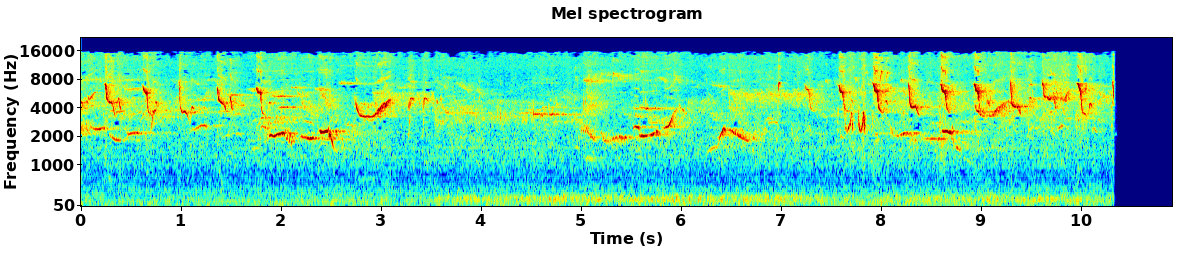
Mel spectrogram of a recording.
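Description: Birds chirping and calling: many short chirps and quick rising and falling whistles over a steady low background hum, with a burst of rapid chirps near the end.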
